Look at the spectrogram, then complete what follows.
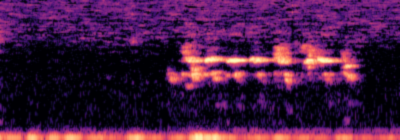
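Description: Birds chirp in a quick cluster of high, bright calls about midway through, fairly faint over a steady low hum, with no talking.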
